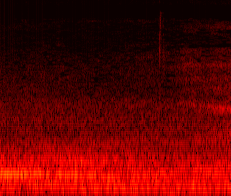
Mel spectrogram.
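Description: Steady low engine rumble with a faint hum, as outdoor background noise.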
